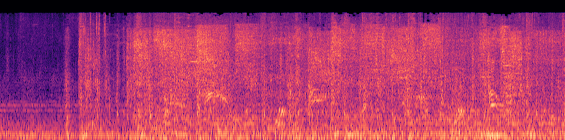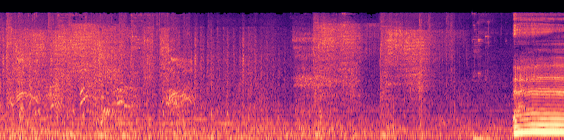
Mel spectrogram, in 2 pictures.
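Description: Spells and weapon blows crash in a game battle.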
